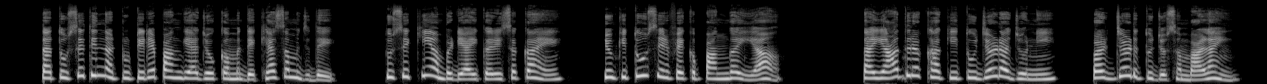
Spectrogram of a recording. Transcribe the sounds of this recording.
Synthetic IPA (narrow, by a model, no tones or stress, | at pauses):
t̪at̪ʊset̪ɪnãʈuʈiɾepãːŋɡejad͡ʒokɐmd̪eːkʰjasɐməd͡ʒd̪e | t̪ʊsekɪjãbɐɽijaːikɐɾisɐkaːẽ | kjũːkit̪usɪɾpʰeːkpãːŋɡaiaː | t̪ajaːd̪ɾɐkʰːakit̪ud͡ʒɐɽad͡ʒoni | pɐɾd͡ʒɐɽt̪ʊd͡ʒosɐ̃mbʱaːlãːĩː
